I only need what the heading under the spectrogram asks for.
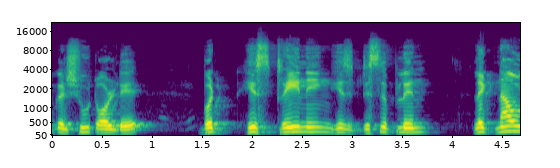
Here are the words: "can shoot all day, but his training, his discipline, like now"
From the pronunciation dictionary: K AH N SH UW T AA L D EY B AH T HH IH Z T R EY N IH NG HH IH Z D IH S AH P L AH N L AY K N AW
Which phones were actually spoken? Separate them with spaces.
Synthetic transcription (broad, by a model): K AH N SH UW T AA L D EY B AH T HH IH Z T R EY N IH NG HH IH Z D IH S AH P L AH N L AY K N AW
